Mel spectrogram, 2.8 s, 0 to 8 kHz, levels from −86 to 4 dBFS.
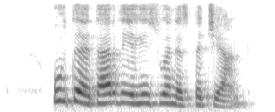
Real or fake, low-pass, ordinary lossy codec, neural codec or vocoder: fake; 7.2 kHz; Opus, 24 kbps; codec, 16 kHz, 4 kbps, FunCodec, trained on LibriTTS, 50 frames a second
